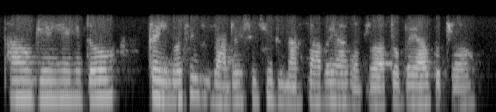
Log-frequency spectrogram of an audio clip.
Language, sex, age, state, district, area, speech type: Manipuri, other, 30-45, Manipur, Imphal West, urban, conversation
